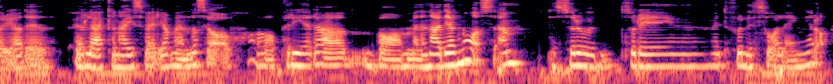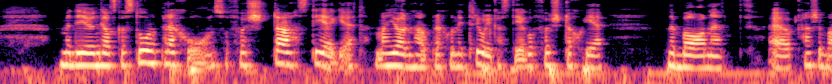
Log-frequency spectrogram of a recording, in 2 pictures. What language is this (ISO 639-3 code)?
swe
